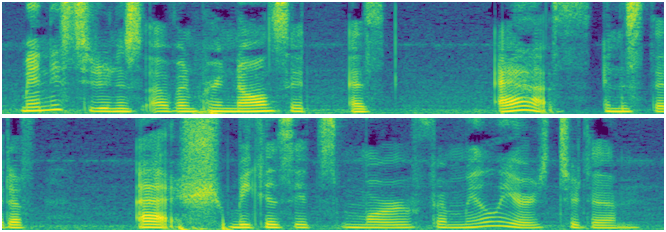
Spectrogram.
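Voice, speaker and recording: A woman's voice: mid-range voice, slight background noise. A woman giving a class presentation on pronunciation, explaining step by step and introducing each sound with examples.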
